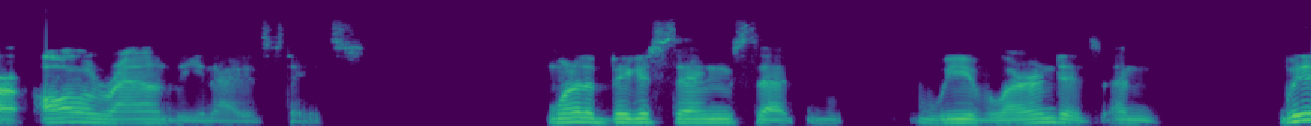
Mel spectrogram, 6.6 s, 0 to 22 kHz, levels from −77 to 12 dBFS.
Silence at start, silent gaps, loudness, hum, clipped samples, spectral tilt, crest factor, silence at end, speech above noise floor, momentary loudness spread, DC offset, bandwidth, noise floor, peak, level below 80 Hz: 0 s; 1.94-2.11 s, 2.54-2.58 s, 4.32-4.41 s, 5.83-5.96 s; -19 LUFS; none; under 0.1%; -5.5 dB/octave; 18 dB; 0 s; over 71 dB; 19 LU; under 0.1%; 11 kHz; under -90 dBFS; 0 dBFS; -58 dBFS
